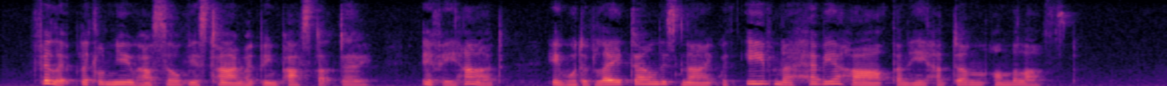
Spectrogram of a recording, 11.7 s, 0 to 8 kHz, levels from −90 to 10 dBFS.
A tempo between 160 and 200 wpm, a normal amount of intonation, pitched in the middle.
Yes: average, 170 wpm; average, 3.4 semitones; medium, 180 Hz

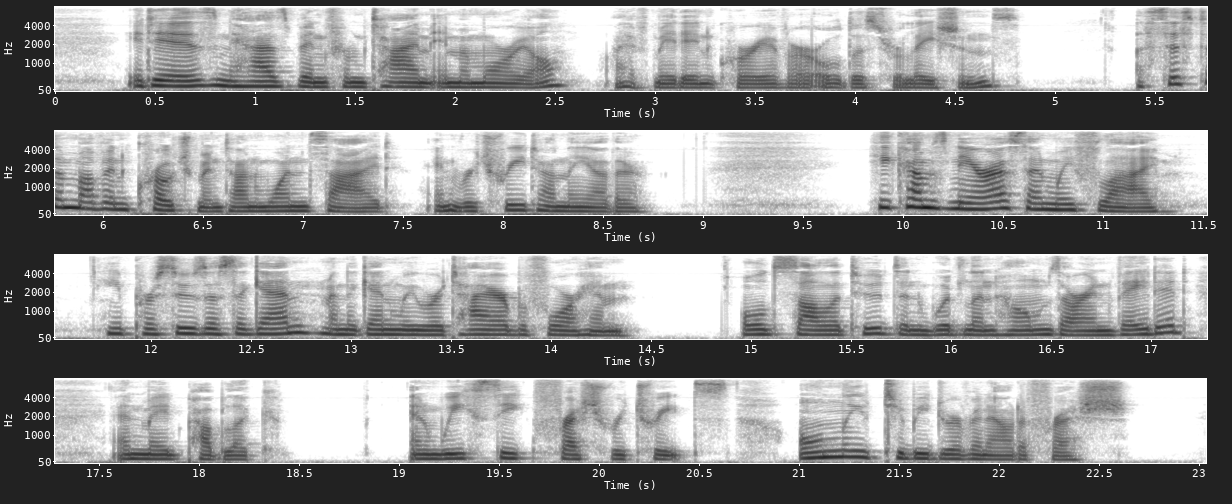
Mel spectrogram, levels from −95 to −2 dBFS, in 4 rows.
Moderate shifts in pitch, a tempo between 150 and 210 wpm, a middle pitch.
Yes: average, 3.9 semitones; average, 170 wpm; medium, 160 Hz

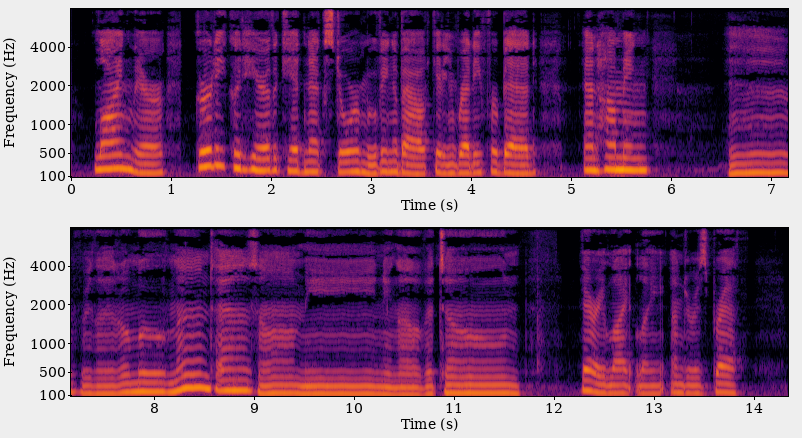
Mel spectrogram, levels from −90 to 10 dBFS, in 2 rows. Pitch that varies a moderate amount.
Yes: average, 4.8 semitones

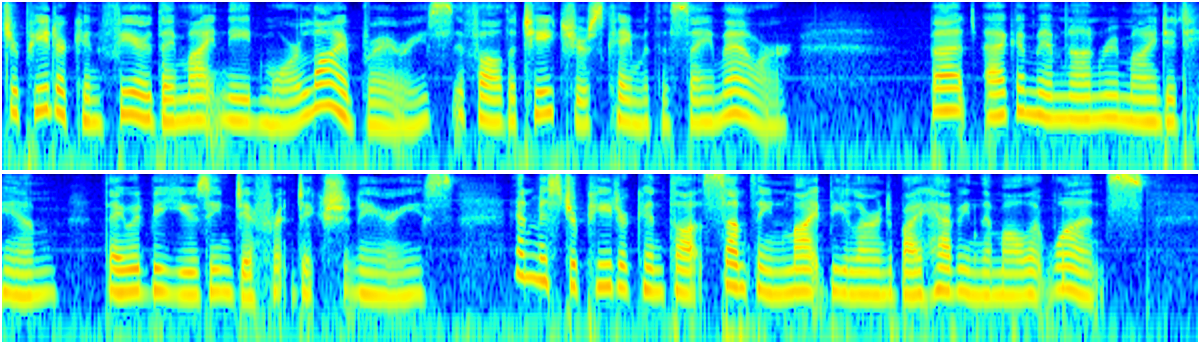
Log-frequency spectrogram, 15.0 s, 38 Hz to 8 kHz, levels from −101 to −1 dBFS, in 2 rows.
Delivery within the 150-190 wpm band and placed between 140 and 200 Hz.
Yes: average, 165 wpm; medium, 185 Hz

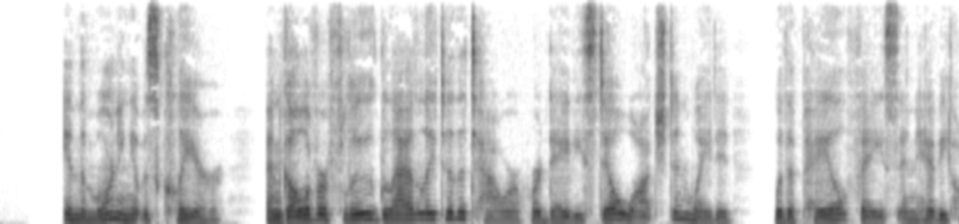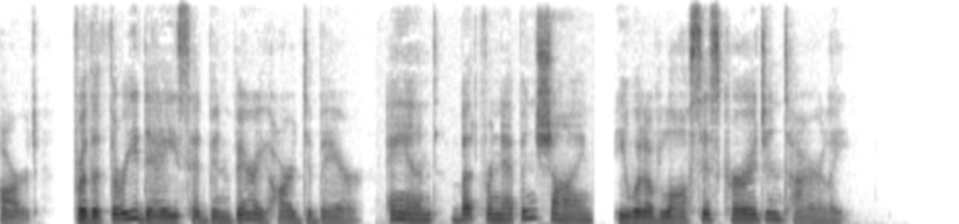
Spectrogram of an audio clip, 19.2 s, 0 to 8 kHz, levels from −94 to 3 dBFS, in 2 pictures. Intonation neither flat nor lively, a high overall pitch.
No: average, 3.3 semitones; medium, 175 Hz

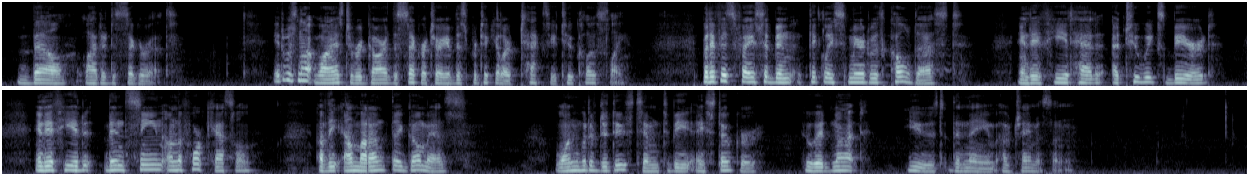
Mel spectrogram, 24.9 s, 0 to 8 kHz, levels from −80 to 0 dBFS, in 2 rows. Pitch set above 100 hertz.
Yes: medium, 140 Hz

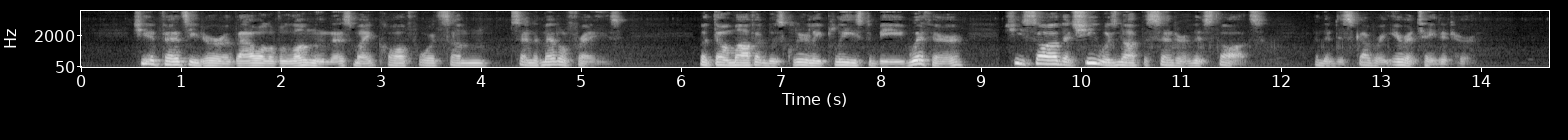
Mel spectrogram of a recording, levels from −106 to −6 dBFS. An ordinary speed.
Yes: average, 160 wpm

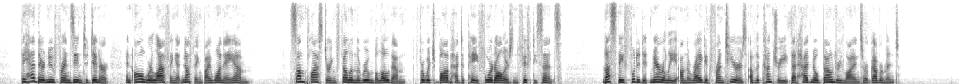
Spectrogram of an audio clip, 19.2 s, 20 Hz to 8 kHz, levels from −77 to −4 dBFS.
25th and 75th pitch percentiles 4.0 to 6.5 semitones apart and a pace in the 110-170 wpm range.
No: average, 3.3 semitones; average, 165 wpm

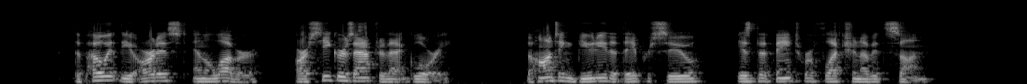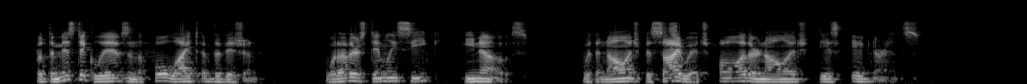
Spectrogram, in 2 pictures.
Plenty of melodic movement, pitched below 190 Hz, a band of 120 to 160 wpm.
No: average, 2.9 semitones; low, 135 Hz; average, 150 wpm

